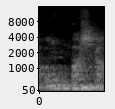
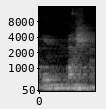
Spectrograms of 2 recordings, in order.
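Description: First: 御柱 said with local Suwa dialect pitch accent. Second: 御柱 said with standard Tokyo pitch accent; standard Japanese accent. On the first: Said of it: "諏訪弁では御柱っていうんです". (御柱を諏訪弁のアクセントで) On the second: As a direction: say 御柱 the standard way, as a textbook would. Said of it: "標準語では御柱っていうんですね". (御柱を標準語のアクセントで) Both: Shown as a demonstration.

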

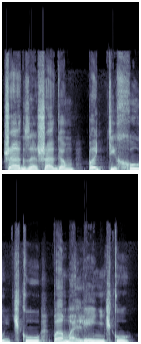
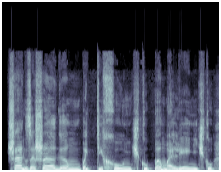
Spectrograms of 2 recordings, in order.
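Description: First: Slow, patient tortoise motto; slow creaky tortoise. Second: Higher, slow tortoise motto; slow creaky tortoise. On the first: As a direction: plod through it step by step. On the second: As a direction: repeat the motto as a habit. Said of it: "привычно повторила Транквилла". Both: A narrator's reading.

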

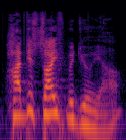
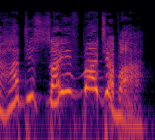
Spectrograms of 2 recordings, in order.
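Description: First: Low, soft scornful echo; weary scorn, dropped low; dismissive disbelief. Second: High-pitched mock questioning; mock-doubtful query, voice lifted high; mocking the doubter. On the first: Retold or imitated. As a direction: repeat it under your voice, dismissively. Scornful repeat of the doubter's question. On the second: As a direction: imitate a silly sceptic, pitched high. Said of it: "Hoca bir şey anlatıyor. Diyor ki".

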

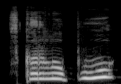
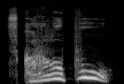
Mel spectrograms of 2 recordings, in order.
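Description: First: «Скорлупу?» drawn out slowly with a rising doubtful tune; doubtful echo. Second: Drawn out slowly, falling; slow finishing word. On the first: Oscar doubts Kapo's eggshell guess, slow rising «Скорлупу?». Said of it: "с сомнением проговорил Оскар". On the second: Kapo finishes the guess about the eggshell, slowly. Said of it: "закончил Капо". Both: A narrator's reading.

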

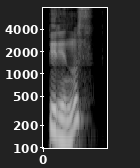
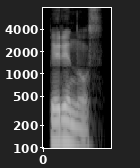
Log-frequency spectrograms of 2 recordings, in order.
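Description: First: «Перенос» as a question, pitch rising at the end; puzzled question. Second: «Перенос» as a plain statement, falling at the end; stated answer. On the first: Asking what the strange word means, «Перенос» rising. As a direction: ask «Перенос» back with a clear rise. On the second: Answering what the red flash is, «Перенос» falling. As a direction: state «Перенос» with a closing fall. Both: A narrator's reading.

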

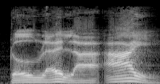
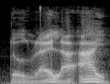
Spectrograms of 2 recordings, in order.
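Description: First: "Trường Lệ là ai" very slow and loud, word by word; stressing each word. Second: Said in the usual way. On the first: Acted. Uncle repeats his demand, "Trường Lệ là ai" stressed word by word. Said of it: "hỏi lại và gằn từng tiếng".

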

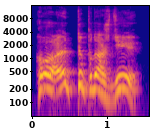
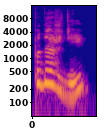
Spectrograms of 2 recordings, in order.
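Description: First: Loud gruff bark. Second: Startled, high stop; taken aback. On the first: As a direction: snap it back loudly. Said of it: "даже рявкнул на неё Пузан". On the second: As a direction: pull up short, startled. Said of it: "опешила Лара". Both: Acted.

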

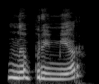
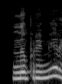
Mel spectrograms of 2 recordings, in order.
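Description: First: Rising, higher-pitched questioning word; challenging question. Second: НАПРИМЕР as a higher-pitched opener, no question; leading into example. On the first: Лилиана challenges the girl's claim to know much, questioning. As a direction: ask НАПРИМЕР as a demand for proof. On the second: Girl starts telling what she knows, assured lead-in. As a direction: open the list of evidence with НАПРИМЕР. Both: Acted.

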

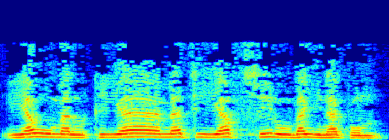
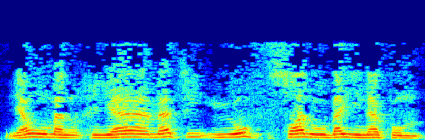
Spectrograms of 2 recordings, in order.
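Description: First: Said in the usual way. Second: يفصل recited "yufsalu", u after the y and a after the s; passive vowelling. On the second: Shown as a demonstration. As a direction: give يفصل damma on ya, fatha on sad. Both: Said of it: "بضم الياء وإسكان الفاء وفتح الصاد".

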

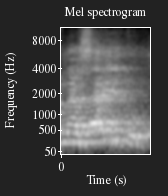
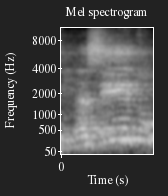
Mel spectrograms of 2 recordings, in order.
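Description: First: Teacher shows the mistaken نسيت said with ay, nasayt; wrong form nasaytu. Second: Teacher gives نسيت with a long ī, nasītu, a touch higher; correct nasītu. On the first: المعلم يمثل الخطأ نَسَيْتُ. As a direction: demo of the error. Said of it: "لا تقل". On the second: المعلم ينطق الصواب نَسِيتُ. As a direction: model the right form. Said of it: "قل". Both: Shown as a demonstration.

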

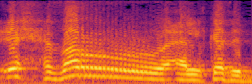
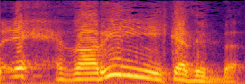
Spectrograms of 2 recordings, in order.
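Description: First: احذر held on a long bare r, apart from الكذب; underlying sukun. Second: احذر joined as "ihdhari-l" to الكذب, slowly; linking kasra. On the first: Teacher showing the original form, احذر ending on r. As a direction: slowly close احذر on a rolled r, then restart. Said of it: "واحذر أساسا عليها سكون". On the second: Teacher avoiding two sukuns, احذر linked with an i. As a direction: add an i to احذر and glide into a held l. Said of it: "اشتغاله بحركة الكسر". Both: Shown as a demonstration.

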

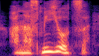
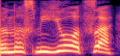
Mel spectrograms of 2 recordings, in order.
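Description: First: Said in the usual way. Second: Протяжный, умеренный крик радости; воскликни протяжно, не веря счастью. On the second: A narrator's reading. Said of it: "закричал он". (радостный возглас)

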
